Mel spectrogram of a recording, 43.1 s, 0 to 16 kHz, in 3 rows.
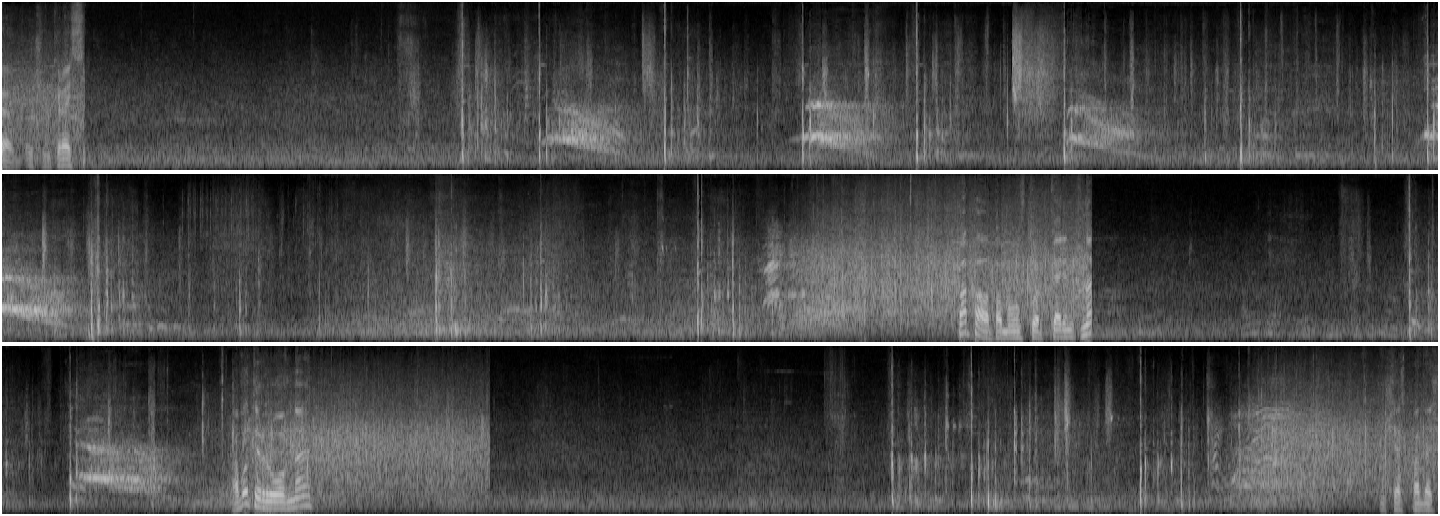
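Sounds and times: racket striking tennis ball: 4.5 - 16.0, 18.0 - 21.8, 28.4 - 30.9, 37.6 - 40.8.

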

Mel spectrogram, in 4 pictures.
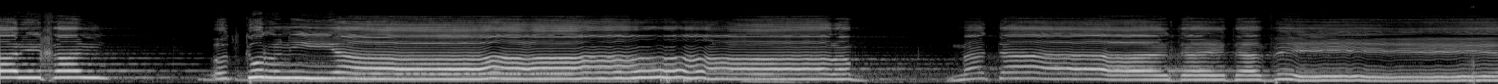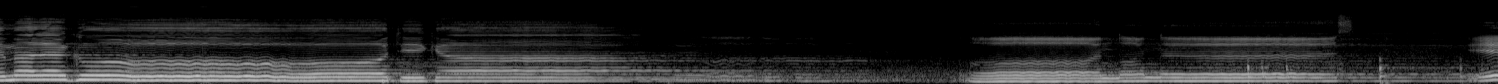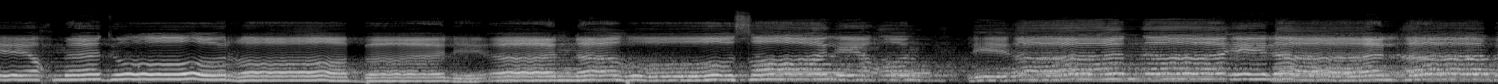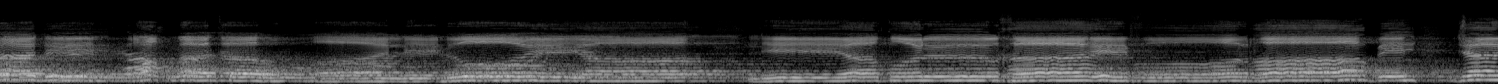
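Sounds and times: chant melody with vibrato: 0.0 - 59.9
held low drone note: 27.4 - 30.6.

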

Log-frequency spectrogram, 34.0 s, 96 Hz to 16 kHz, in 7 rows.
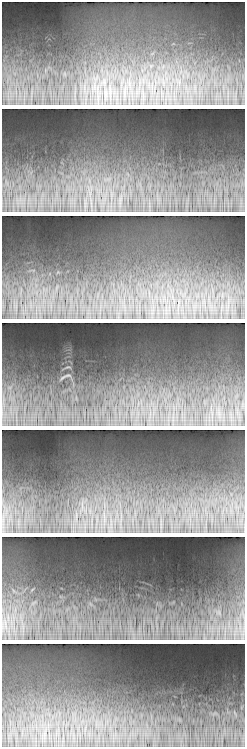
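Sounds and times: waves washing on beach: 0.0 - 34.0.

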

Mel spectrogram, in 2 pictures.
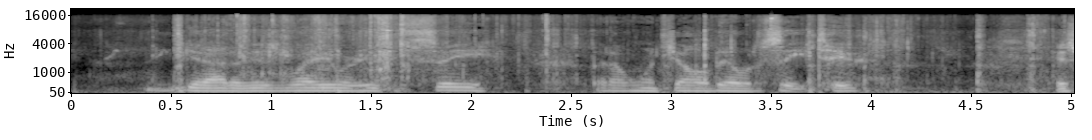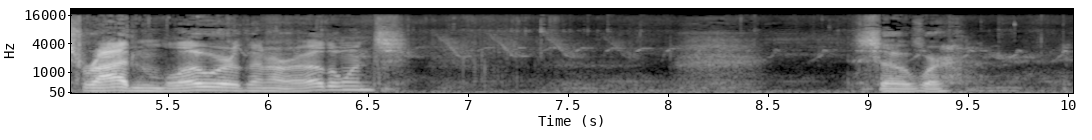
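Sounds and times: dirt rustling by hand: 0.0 - 7.2
faint bird chirps: 6.5 - 10.0.

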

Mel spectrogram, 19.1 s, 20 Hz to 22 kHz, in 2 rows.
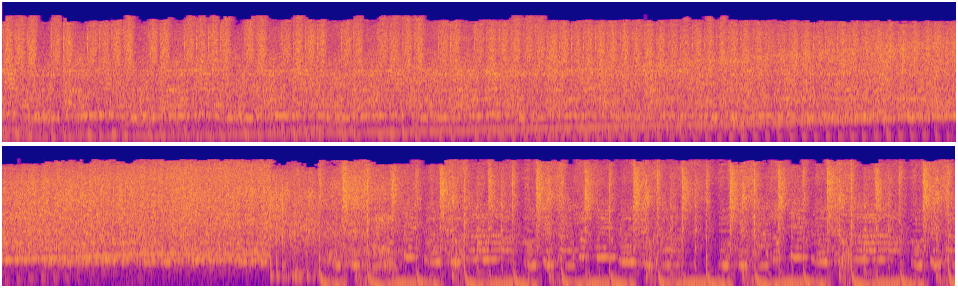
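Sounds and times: rising synth sweep: 0.0 - 14.2
fast electronic drum beat: 0.0 - 19.0.

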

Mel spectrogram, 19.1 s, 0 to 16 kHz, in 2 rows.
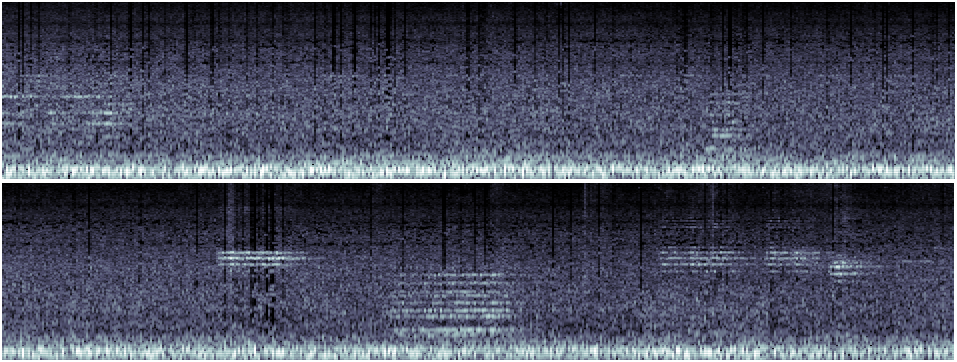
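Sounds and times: city traffic rumble: 0.0 - 19.0.

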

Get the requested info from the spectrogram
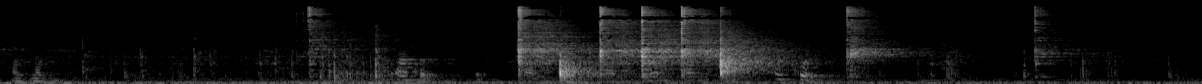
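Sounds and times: fencing blades clashing: 0.0 - 12.0.

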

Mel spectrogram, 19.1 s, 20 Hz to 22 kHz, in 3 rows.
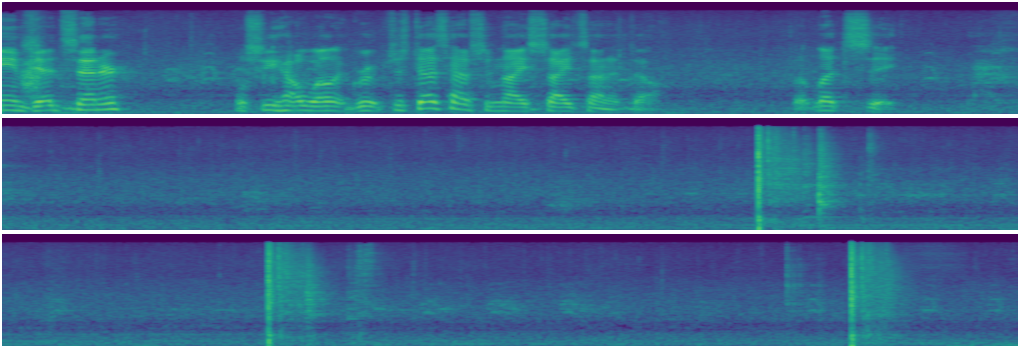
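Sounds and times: air pistol shot crack: 11.1 - 11.8, 14.4 - 15.0, 18.0 - 18.4.

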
